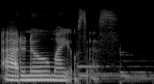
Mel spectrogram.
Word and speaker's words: adenomyosis: Kind of sounds like endometriosis, and actually it hangs out quite often with endo, but it is different from endo. We're talking about adenomyosis.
